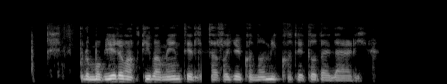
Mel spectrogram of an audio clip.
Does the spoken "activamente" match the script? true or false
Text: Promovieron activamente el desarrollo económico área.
true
